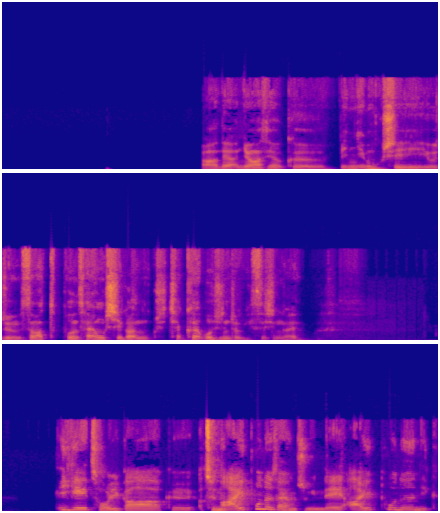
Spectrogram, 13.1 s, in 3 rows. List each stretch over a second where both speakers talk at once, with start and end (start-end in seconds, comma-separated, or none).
none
